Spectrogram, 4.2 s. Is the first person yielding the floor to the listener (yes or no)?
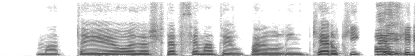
no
